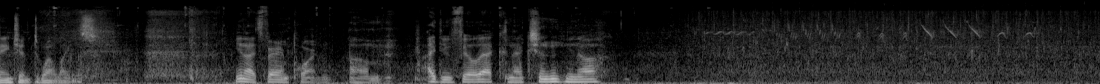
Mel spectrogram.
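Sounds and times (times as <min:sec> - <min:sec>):
speech: 0:00.0 - 0:01.2, 0:02.4 - 0:06.1
flowing creek water: 0:06.2 - 0:10.9.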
